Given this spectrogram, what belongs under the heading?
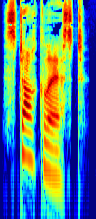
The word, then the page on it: stocklist: American English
